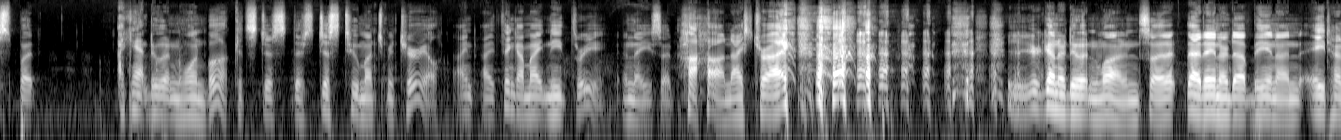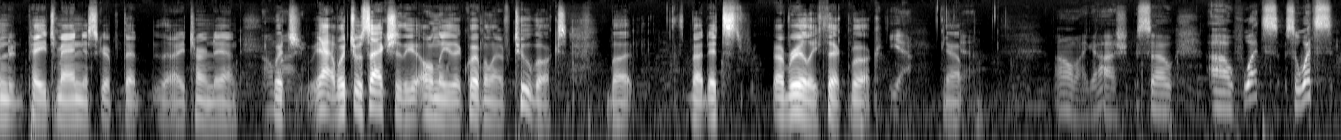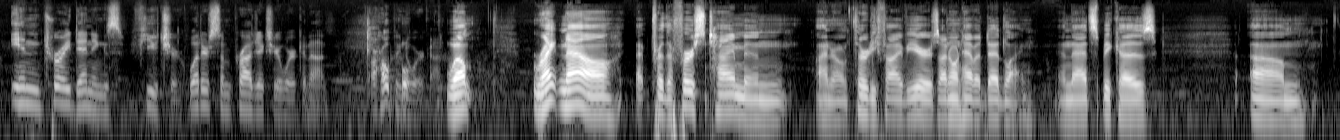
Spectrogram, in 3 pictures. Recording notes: Author Interviews Live From FanX.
